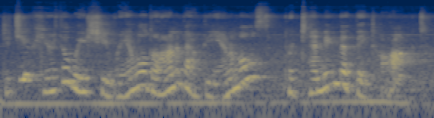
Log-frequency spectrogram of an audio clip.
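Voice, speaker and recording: Woman reading a fretful proper farm mom from a storybook, polite, animated pitch, echoey room. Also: normal speed, a little hiss or hum. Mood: worried. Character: worried, proper farm mother.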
